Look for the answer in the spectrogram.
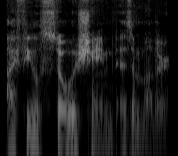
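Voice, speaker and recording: A man voicing a kind, humble older woman who speaks softly in a story. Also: sits low, animated, fairly quick, husky, no echo, studio quality, full character voice. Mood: gentle. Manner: soft, gentle speech.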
